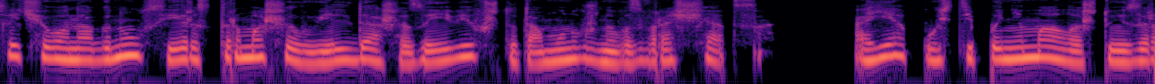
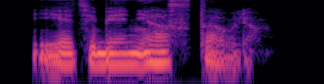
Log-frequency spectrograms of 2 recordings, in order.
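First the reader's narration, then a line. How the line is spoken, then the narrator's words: Calm declaration. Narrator (Russian): спокойно заявил Шаур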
